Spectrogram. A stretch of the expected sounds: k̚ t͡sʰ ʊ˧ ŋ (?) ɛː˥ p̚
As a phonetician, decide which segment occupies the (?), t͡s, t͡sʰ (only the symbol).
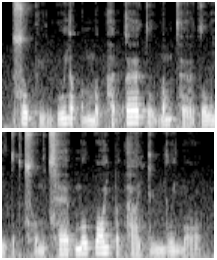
t͡sʰ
